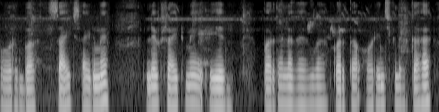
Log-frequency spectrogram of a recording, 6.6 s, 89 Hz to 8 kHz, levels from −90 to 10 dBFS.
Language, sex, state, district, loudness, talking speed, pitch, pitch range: Hindi, male, Jharkhand, Palamu, -20 LUFS, 165 wpm, 120 Hz, 115-125 Hz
